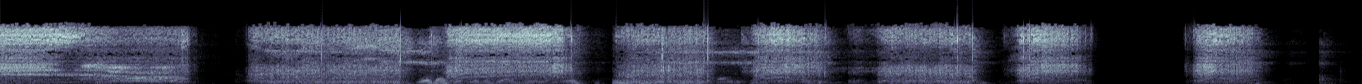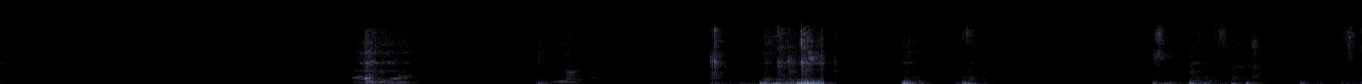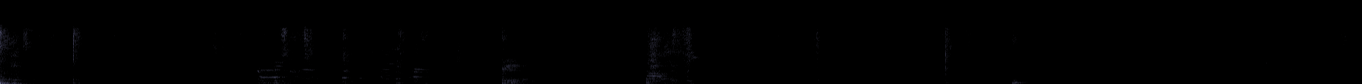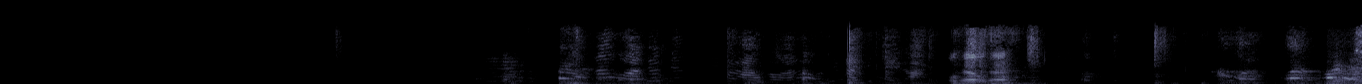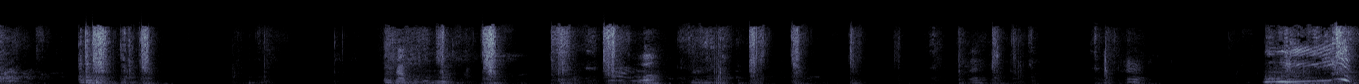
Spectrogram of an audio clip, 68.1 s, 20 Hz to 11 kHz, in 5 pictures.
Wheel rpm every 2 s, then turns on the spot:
130, 30, 80, 30, 20, 20, 10, 0, 0, 0, 0, 0, 0, 0, 0, 0, 0, 0, 0, 0, 0, 0, 0, 0, 0, 0, 0, 0, 0, 0, 0, 0, 0, 0.
2-12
